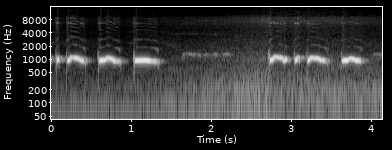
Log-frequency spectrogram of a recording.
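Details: Zebra dove delivering a loud song to stir up rival birds: four punchy cooing notes, a faint higher drawn-out note in the gap, then another run of four notes.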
